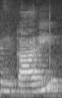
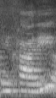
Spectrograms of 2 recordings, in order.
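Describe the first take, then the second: First: The middle consonant is a plain unaspirated 'k'. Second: The middle consonant is an aspirated 'kh'. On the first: "बोल रही है" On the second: "क्यों लिखा इसने ऐसा"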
